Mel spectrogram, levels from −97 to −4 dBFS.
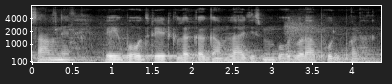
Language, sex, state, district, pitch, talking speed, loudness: Hindi, male, Jharkhand, Deoghar, 100 Hz, 190 wpm, -18 LUFS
